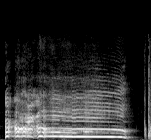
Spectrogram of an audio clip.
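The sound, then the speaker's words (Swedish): A person does a loud rooster imitation: one long cock-a-doodle-doo crow with a warbling start and a sustained, strained tone that drops off at the end. “Får vi höra när du tuppar dig?”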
